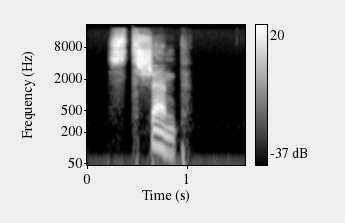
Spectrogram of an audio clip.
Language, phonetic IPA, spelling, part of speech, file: Polish, [sṭʃɛ̃mp], strzęp, noun / verb, Pl-strzęp.ogg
